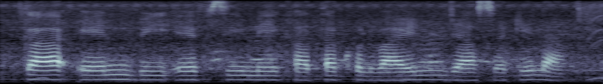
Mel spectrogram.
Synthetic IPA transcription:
kaɛːnbiːeːfʰsimẽkʰaːt̪akʰʊlʋaːld͡ʒaːsəkelaː

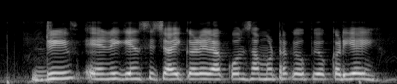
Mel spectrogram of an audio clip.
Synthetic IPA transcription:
ɖiːʋeːniɡẽːnsət͡ʃaːikəɾelaːkoːnsãmoːʈəɾkeʊpjoːɡ̚kəɽiaːeː

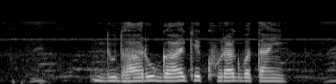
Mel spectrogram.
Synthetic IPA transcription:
d̪ud̪ʱaːɾuɡaːjkekʰʊɾaːkbət̪aːĩː

